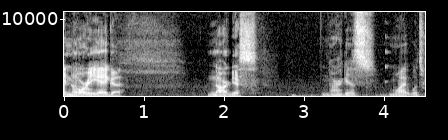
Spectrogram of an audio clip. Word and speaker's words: Nargis: And I bet I'm not pronouncing that name correctly. I think you are. Nargis.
